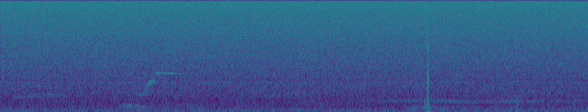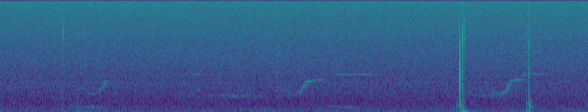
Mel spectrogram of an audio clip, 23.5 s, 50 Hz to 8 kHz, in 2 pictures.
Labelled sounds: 3.1	3.5	humpback whale, 0.96 to 1.1 kHz
18.5	18.8	humpback whale, 0.96 to 1.2 kHz
21.9	22.3	humpback whale, 0.80 to 0.90 kHz

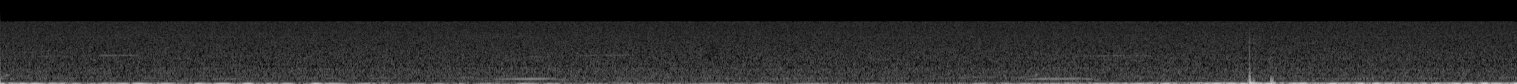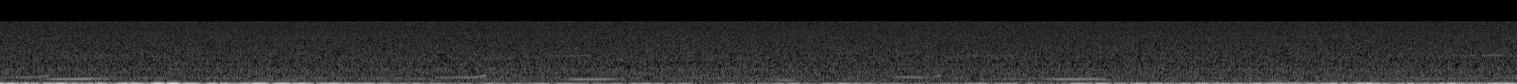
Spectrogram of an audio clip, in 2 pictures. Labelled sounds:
1.0	1.3	humpback whale, 1.4 to 1.5 kHz
6.0	6.3	humpback whale, 1.4 to 1.5 kHz

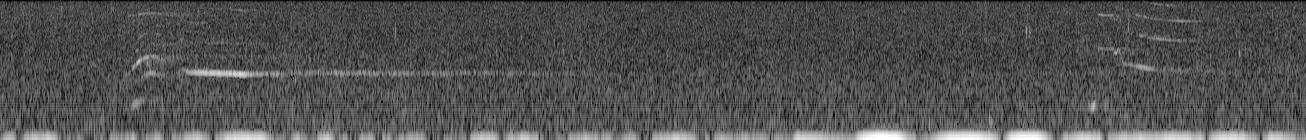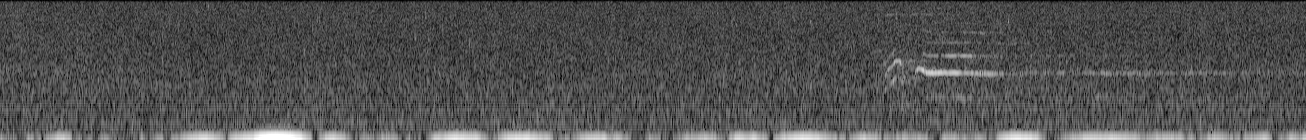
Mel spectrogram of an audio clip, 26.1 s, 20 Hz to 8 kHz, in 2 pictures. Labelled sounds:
1.1	6.4	killer whale, Bigg's (transient), Gulf of Alaska transient, 0.42 to 6.5 kHz
10.9	12.4	killer whale, Bigg's (transient), Gulf of Alaska transient, 1.6 to 8.0 kHz
21.9	26.1	killer whale, Bigg's (transient), Gulf of Alaska transient, 0.34 to 6.2 kHz

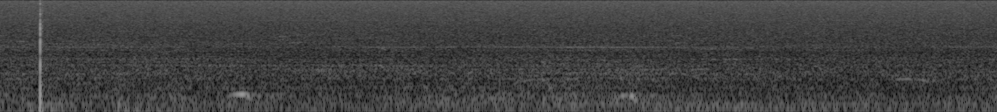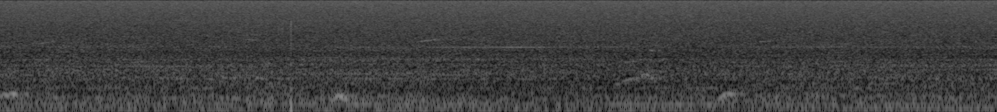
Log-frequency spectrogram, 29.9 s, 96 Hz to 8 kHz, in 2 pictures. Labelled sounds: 18.6	18.9	humpback whale, 1.6 to 1.7 kHz
21.3	21.6	humpback whale, 1.5 to 1.7 kHz

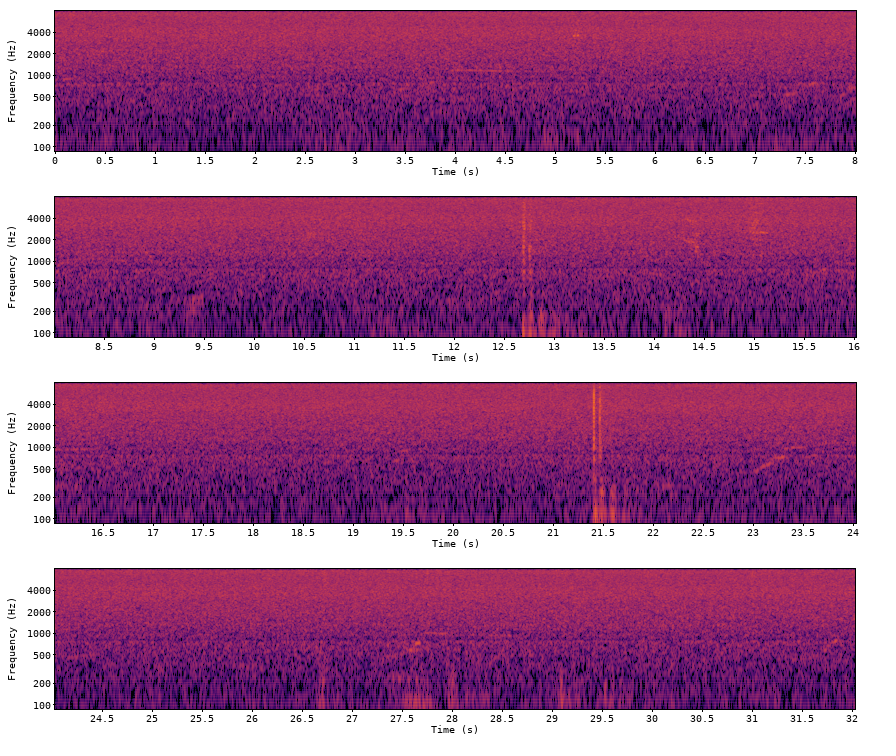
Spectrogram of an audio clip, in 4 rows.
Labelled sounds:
23.3	23.6	humpback whale, 0.93 to 1.0 kHz

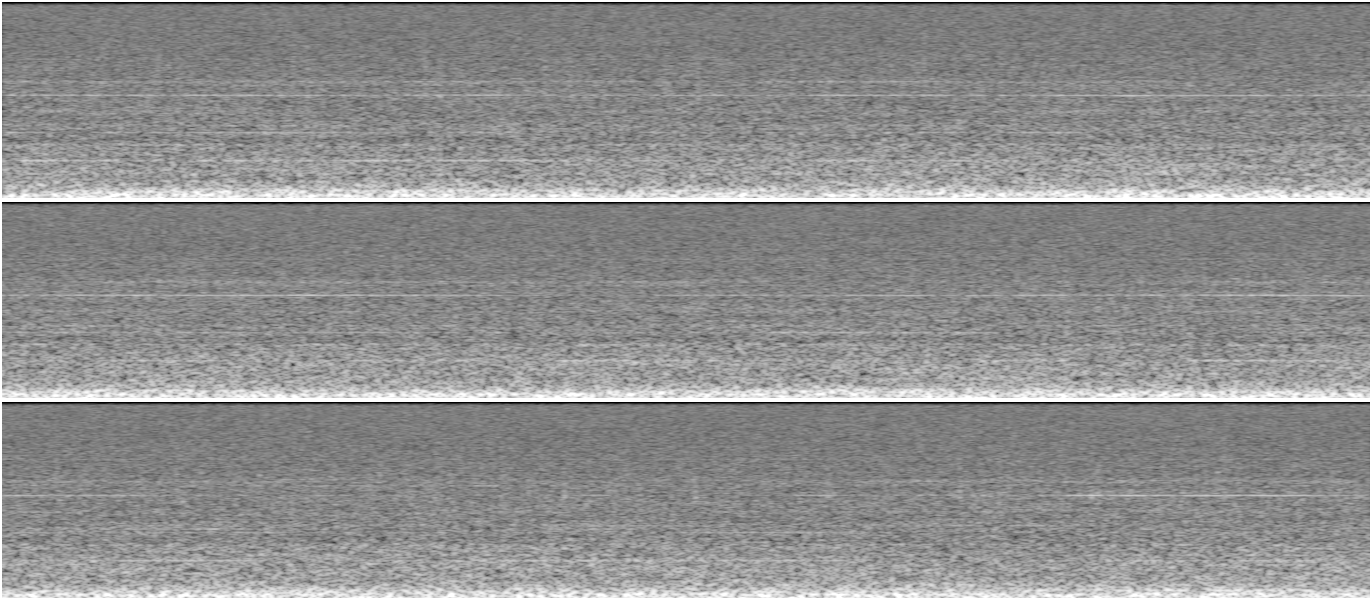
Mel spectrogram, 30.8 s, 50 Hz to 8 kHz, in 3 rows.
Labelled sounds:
28.5	28.8	vessel noise, 1.9 to 2.1 kHz

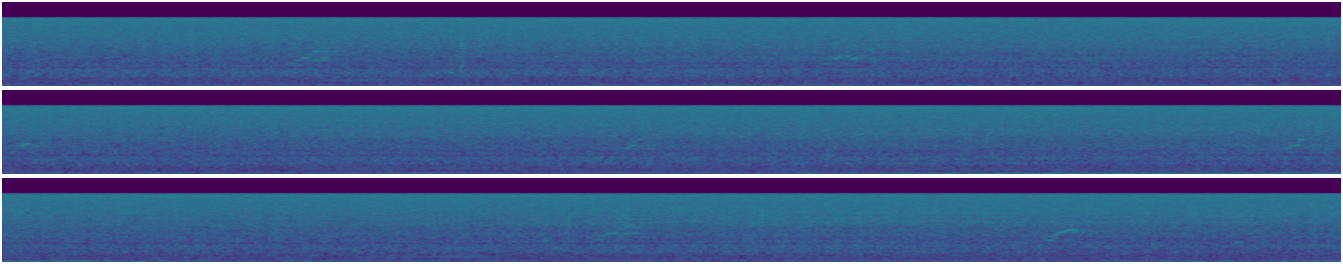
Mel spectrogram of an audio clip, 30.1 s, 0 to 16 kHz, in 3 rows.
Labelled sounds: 27.9	28.2	humpback whale, 0.93 to 1.6 kHz

